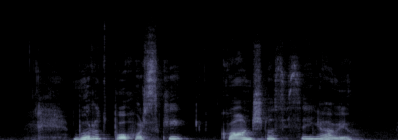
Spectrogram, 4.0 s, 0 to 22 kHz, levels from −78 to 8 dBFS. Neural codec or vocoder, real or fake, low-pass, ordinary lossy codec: none; real; 19.8 kHz; none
